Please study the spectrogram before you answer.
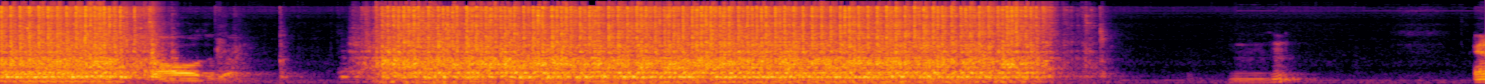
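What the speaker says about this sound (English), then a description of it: "I'm hearing some machine clank" A sewing machine running a zigzag stitch along a fabric edge while making a black power flag, in long loud continuous bursts with a brief pause, then stopping, with faint sounds and talk afterward.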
